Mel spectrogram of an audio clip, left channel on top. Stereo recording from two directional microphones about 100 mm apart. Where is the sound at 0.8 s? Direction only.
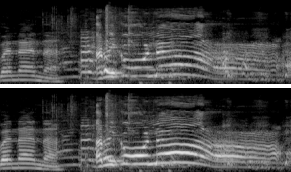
25° right (ahead or behind).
